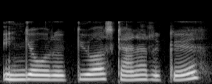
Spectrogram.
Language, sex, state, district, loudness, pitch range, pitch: Tamil, female, Tamil Nadu, Nilgiris, -14 LUFS, 210-235 Hz, 220 Hz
